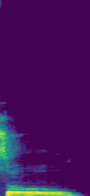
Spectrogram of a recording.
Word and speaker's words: Sowell: Yeah, Oh, I said Thomas Sowell, but I didn't know it's pronounced Soul.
